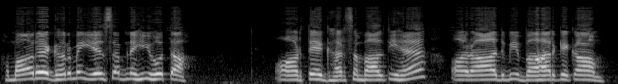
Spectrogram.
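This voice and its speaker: A woman's voice: fairly high pitch, steady tone, a little slow, natural voice. A woman voicing a greedy, haughty father of the groom in a cartoon story, talking in a demanding and threatening way. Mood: haughty, firm.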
